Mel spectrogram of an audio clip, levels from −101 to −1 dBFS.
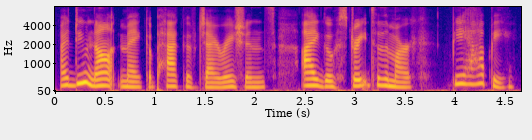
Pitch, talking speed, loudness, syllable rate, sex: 210 Hz, 205 wpm, -18 LUFS, 4.6 syllables/s, female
